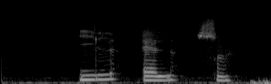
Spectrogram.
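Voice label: "être", French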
